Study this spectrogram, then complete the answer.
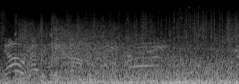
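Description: Rapid machine gun fire from Vickers guns in the video game Company of Heroes 3, a dense, continuous crackle of shots under steady commentary.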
